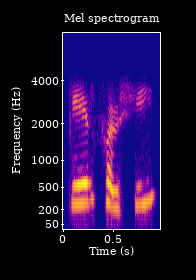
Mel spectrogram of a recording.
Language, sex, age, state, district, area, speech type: Marathi, female, 30-45, Maharashtra, Kolhapur, urban, conversation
